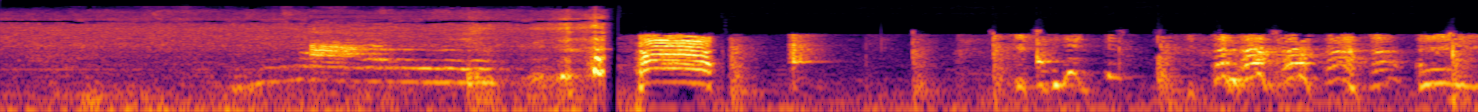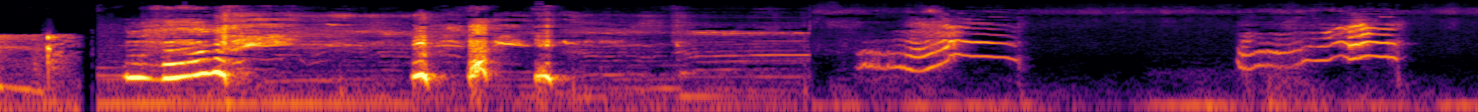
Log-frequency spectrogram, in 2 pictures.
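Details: Domestic cats in a compilation of cute kittens: several short rising-falling meows, a few wavering and high-pitched, scattered between bursts of human speech and music, ending with two clear high meows.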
